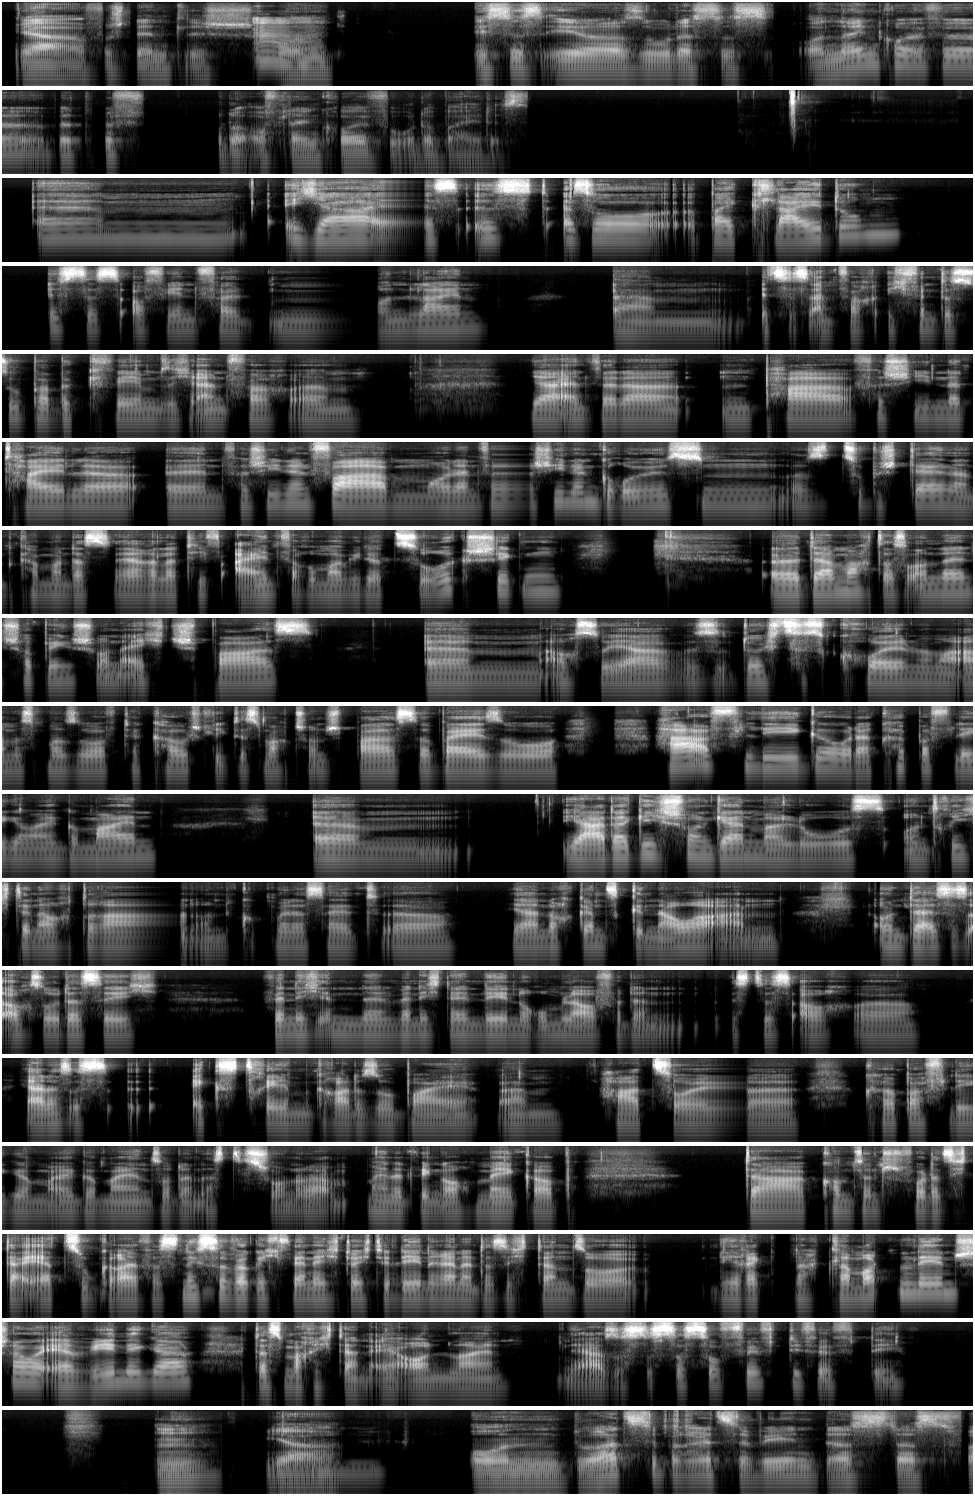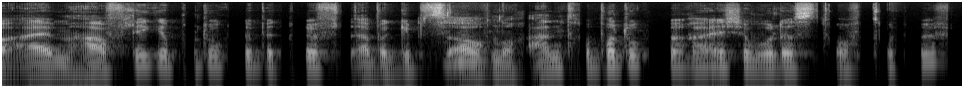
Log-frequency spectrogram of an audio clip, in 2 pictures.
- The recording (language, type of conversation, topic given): German, advice, Warum fühle ich mich beim Einkaufen oft überfordert und habe Schwierigkeiten, Kaufentscheidungen zu treffen?
- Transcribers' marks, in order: distorted speech; other background noise; tapping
